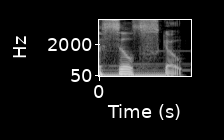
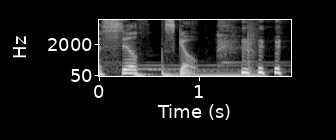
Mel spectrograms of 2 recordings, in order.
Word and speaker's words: Silph Scope: you go up the tower before getting this mispronounce this before getting the silscope silf Silph before getting this for getting the Silph Scope it had one attack and that was curse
